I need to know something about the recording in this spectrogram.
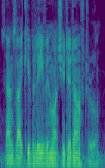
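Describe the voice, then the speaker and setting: A man's voice: low-pitched, animated, quick pace, gravelly, darkish tone, slight background noise. A man playing a cool, terse intelligence agent in a video game, speaking in a controlled, understated way. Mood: probing. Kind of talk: video game dialogue acting.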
